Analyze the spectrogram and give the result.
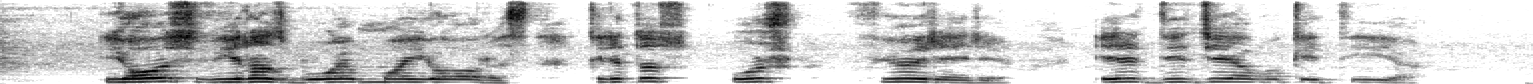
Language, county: Lithuanian, Klaipėda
